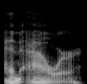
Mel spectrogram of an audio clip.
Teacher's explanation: the H is silent and it starts with a vowel sound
